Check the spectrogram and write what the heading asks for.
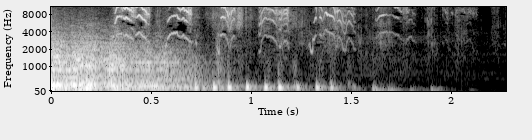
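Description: A sharp crash that rings away, then a rapid run of high rat squeaks, about five a second, fading out near the end.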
